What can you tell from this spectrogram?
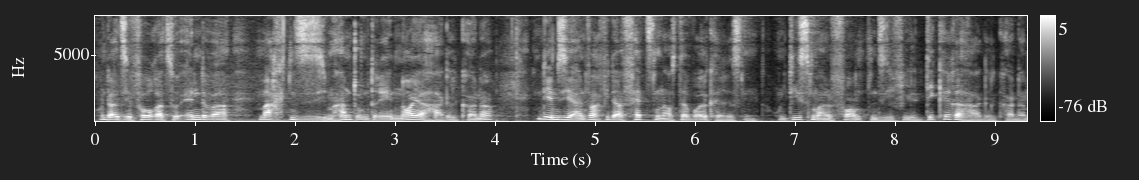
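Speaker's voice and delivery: usual speaking voice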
